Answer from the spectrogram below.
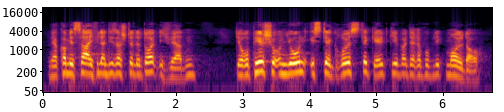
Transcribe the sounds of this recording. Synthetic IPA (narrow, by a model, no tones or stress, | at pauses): hɛɐkʰɔmɪsaːɐɪçv̥ɪlandiːzɐʃtɛlədɔʏtlɪçv̥eːɐdn̩ | d̥iːʔɔʏʁopʰɛːɪʃəunjoːnɪst̚d̥eːɐɡʁøːstəɡɛltɡ̥eːbɐdeːɐʁepubliːkmɔldaʊ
